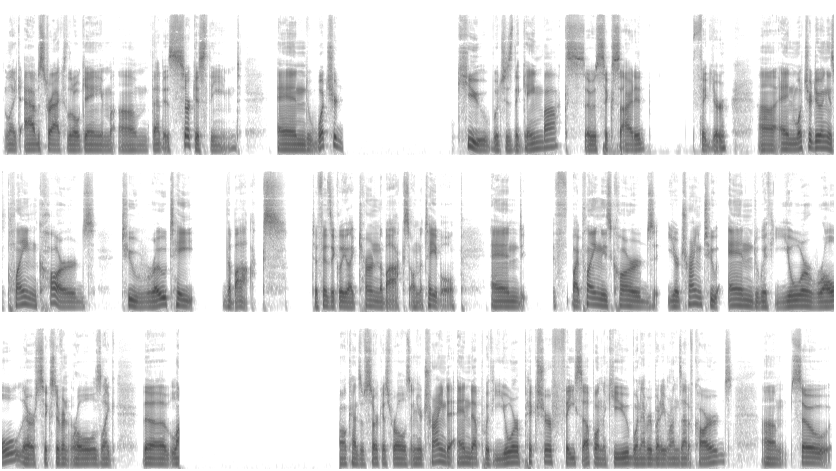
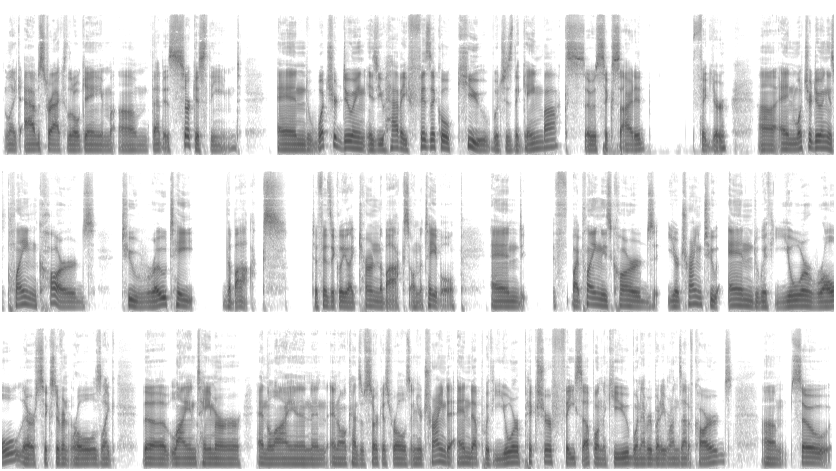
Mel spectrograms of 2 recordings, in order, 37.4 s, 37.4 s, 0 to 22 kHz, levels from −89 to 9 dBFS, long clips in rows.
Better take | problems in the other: second | audio cutting out; at 5 s for 1.5 s and at 28 s for 2.5 s

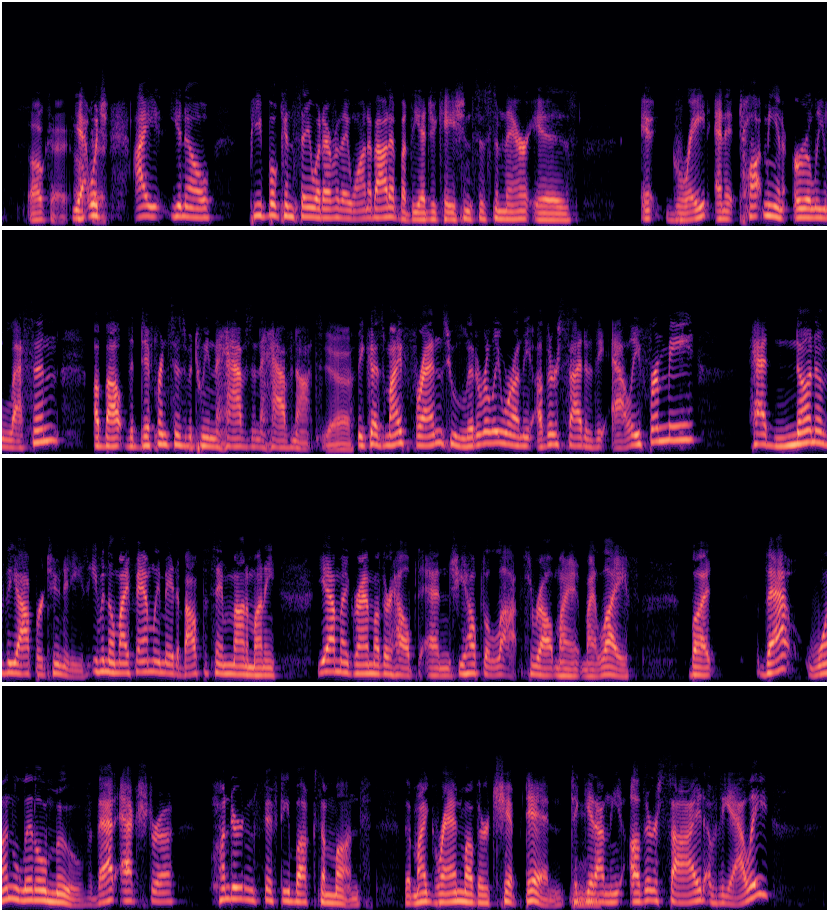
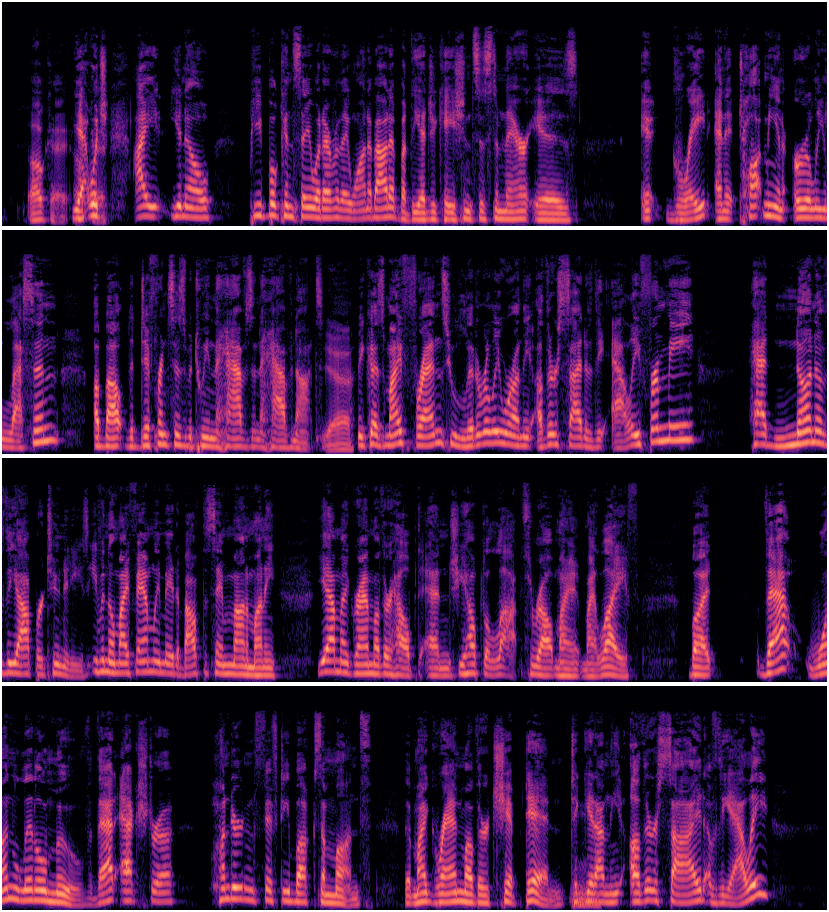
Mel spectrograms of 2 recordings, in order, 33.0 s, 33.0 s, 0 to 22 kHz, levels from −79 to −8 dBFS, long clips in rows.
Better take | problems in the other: second | muffled; very; fading above 3.5 kHz

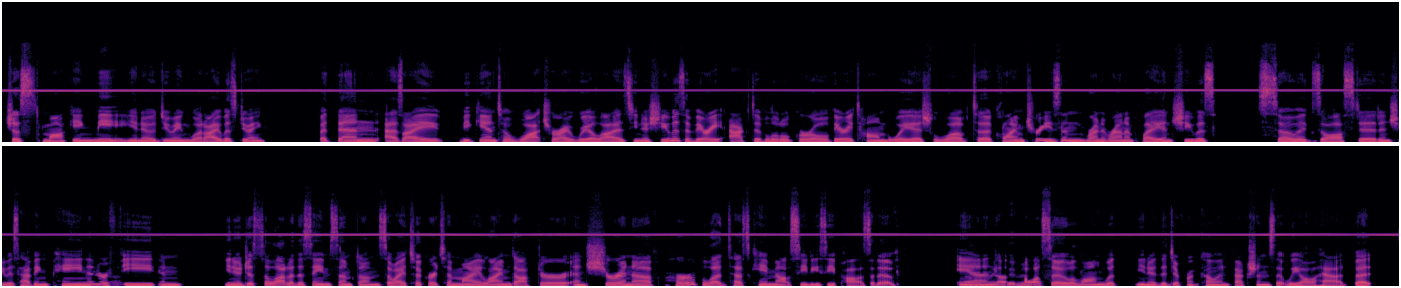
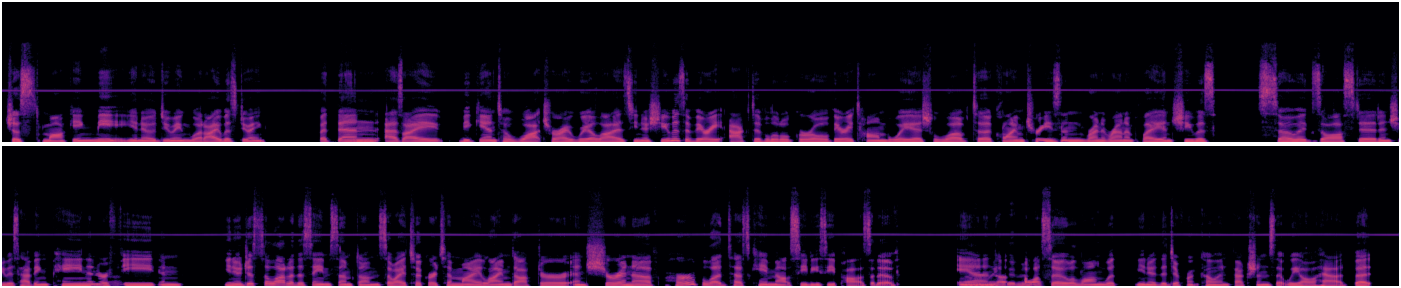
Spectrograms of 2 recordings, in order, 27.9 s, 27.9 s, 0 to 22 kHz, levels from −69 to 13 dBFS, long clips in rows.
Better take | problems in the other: second | high-pitched whine; loud; throughout; 8 kHz, 8 dB below the speech; faint in the second

